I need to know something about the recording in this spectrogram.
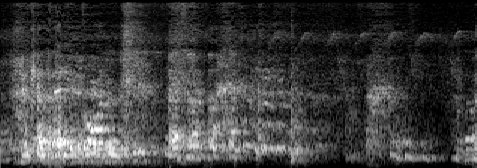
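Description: A middle-aged man speaks cheerfully nearby, with laughter in his voice.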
